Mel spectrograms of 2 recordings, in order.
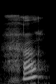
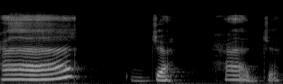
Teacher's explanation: And you can see the ha has mad bil alif, so we stretch it. We read it longer. We don't say ha, we say hajja.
